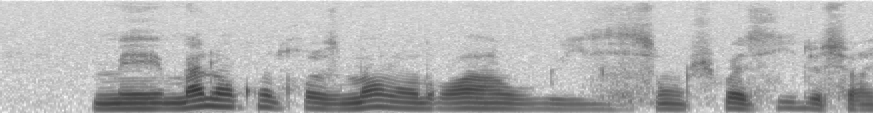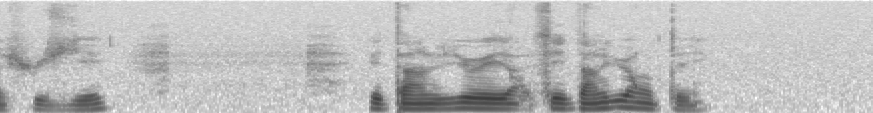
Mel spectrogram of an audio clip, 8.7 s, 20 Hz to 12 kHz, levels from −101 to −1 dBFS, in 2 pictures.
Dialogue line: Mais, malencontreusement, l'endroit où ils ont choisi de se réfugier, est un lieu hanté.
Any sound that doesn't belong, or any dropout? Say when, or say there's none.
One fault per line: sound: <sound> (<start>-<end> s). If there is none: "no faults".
no faults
